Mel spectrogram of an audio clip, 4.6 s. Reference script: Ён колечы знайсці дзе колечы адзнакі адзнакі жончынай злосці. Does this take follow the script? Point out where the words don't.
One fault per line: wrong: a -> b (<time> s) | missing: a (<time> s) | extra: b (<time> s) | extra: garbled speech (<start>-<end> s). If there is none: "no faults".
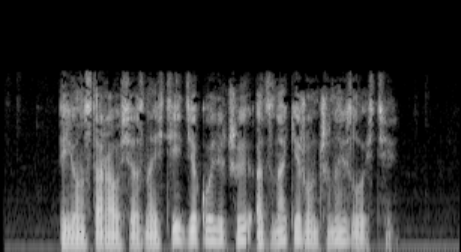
wrong: колечы -> стараўся (0.9 s)
missing: адзнакі (3.0 s)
